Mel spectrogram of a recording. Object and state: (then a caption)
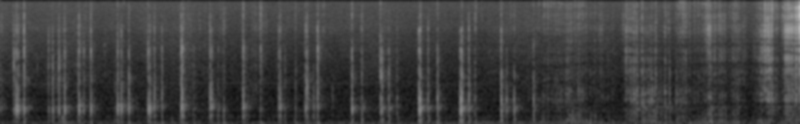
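Canvas sneaker scratched with nails. Long nails scratch the white textured rubber sole edge and the canvas of a black Converse high-top canvas sneaker. Short, sharp scratching strokes repeat for about seven seconds, then give way to denser, continuous scraping that grows louder toward the end.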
